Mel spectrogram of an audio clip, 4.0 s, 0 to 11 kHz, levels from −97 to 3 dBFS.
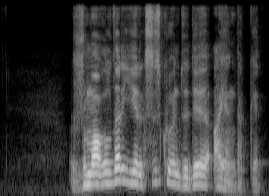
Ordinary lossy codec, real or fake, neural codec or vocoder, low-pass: none; fake; vocoder, 44.1 kHz, 128 mel bands, Pupu-Vocoder; 9.9 kHz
